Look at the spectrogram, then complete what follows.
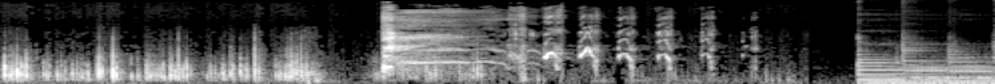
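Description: A kitten gives one loud cry about two and a half seconds in, then a quick run of short, high squeaks. Background music plays before it, and different guitar music starts near the end.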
